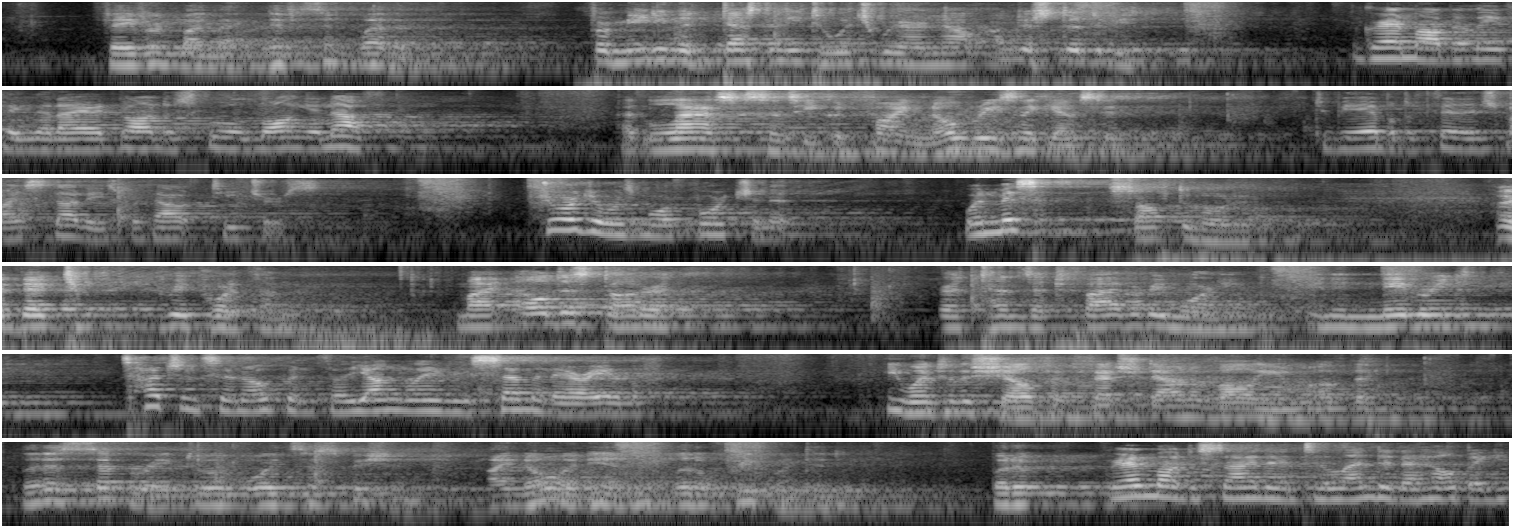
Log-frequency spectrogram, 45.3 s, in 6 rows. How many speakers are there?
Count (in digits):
4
